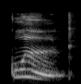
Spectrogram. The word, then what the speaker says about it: could: Jadi kalian tidak boleh bilang could. Ada L-nya. No, langsung saja ke D. Listen ya, coba dengarkan. Could. Good. Could. L-nya nggak usah dibaca.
